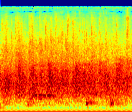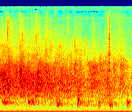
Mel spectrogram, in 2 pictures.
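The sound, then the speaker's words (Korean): A large crowd claps steadily for several seconds to welcome Pastor Park Jang, a dense, even wash of applause that holds its level throughout with no voices on top. “우리 박장 목사님 큰 박수를 맞이하겠습니다.”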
